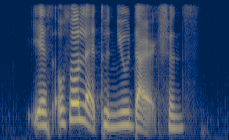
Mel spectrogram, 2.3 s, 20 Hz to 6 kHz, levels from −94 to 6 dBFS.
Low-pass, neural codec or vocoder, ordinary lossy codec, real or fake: 5.4 kHz; codec, 24 kHz, 3.1 kbps, DualCodec; none; fake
